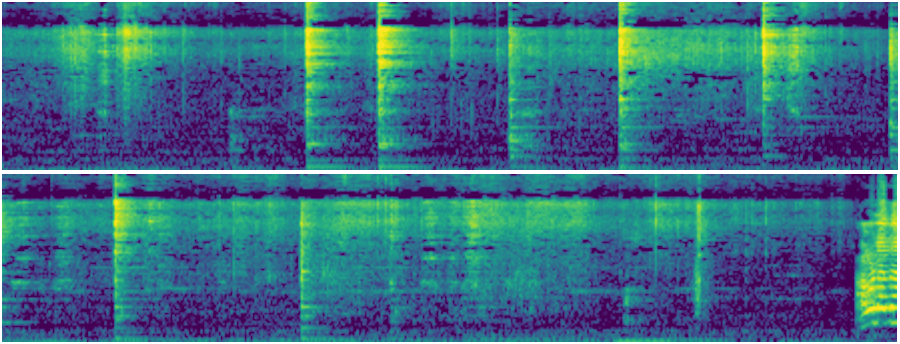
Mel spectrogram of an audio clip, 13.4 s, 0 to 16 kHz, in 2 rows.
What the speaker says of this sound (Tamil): இப்போ திருப்பி போட்ட பக்கமும் நம்ம ஒரு 2 நிமிஷத்துக்கு வேக விடுவோம்.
